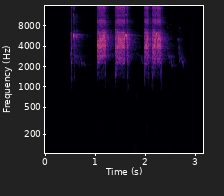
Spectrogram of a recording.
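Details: Black francolin calling in Sindh, Pakistan: a brief clipped opening note followed by three rasping, scratchy phrases, the last two run together, ending in a faint soft trailing note; no other sounds.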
